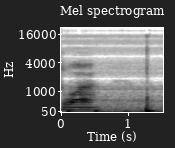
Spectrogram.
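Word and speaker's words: 说: So this is the character that in Chinese is pronounced shuo, and this is the character that in Chinese is pronounced hua.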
